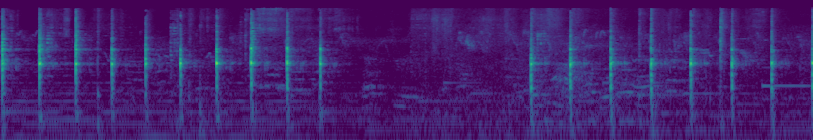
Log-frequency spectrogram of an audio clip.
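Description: Hand tool chopping into the wood of a Ficus bonsai's root base. Sharp strikes with a metallic ring come in a steady rhythm of about three a second, stop for about two seconds a little past three seconds in, then start again.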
